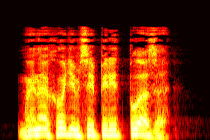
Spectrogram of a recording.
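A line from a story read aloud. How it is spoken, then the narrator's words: Grumbling into radio. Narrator (Russian): буркнул Уилсон в рацию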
